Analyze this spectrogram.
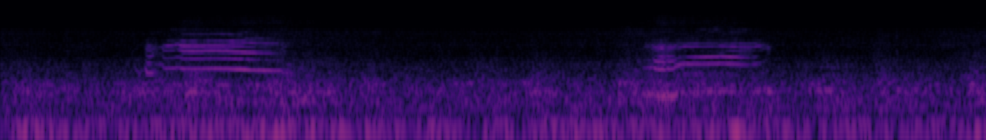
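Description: A Bengal cat gives two short, rising-then-falling meows as a greeting, about two seconds apart.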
